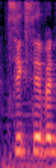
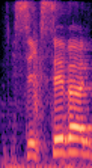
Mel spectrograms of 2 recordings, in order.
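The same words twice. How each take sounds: First: It is said very fast. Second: It is said at a normal pace.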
